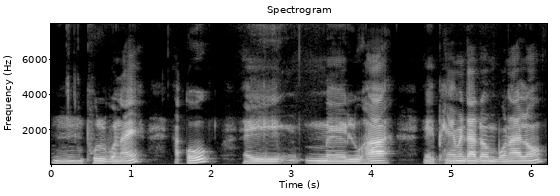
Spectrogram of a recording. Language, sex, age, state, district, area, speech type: Assamese, male, 60+, Assam, Charaideo, rural, spontaneous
